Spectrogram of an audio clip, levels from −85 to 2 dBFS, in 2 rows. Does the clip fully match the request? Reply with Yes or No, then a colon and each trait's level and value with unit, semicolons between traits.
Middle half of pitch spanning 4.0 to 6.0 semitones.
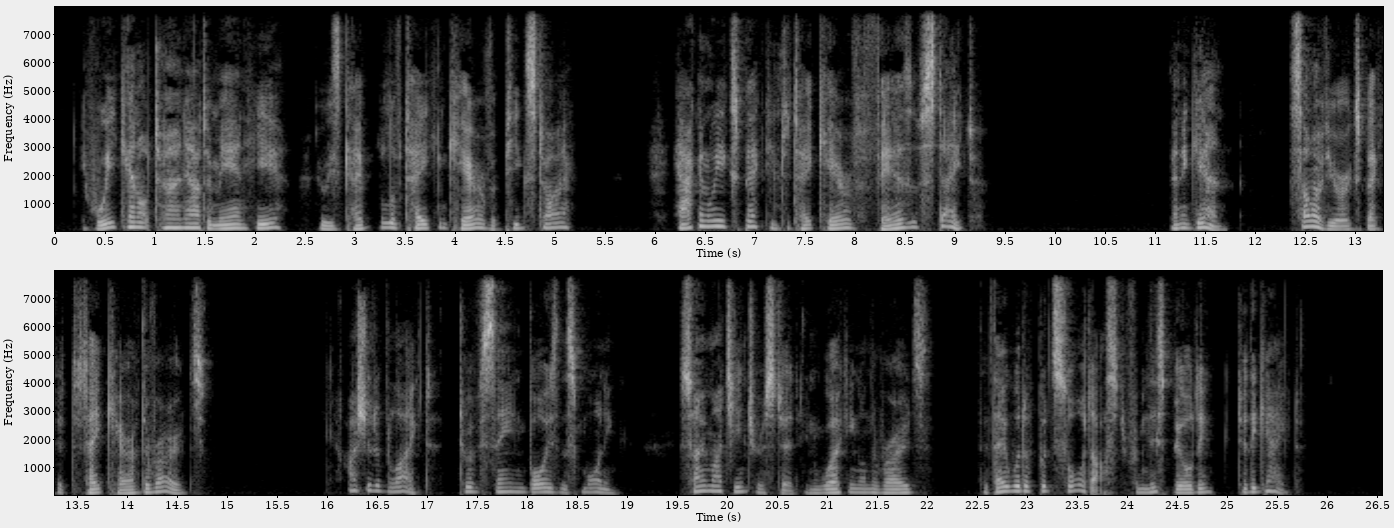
Yes: average, 4.7 semitones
